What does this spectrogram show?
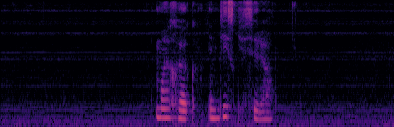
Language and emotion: Russian, sad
